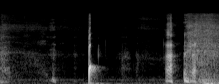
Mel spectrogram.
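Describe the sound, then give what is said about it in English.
A voice imitates bubbles with a sharp, hollow mouth pop, followed by a couple of softer plopping bursts and a stretch of breathy noise. “So we made bubble noises instead, right?”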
